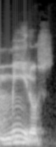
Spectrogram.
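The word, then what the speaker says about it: Meross: Entonces, también, si quieren interruptores inteligentes, o sea, perdón, plugs eh, inteligentes, la marca Miros, se escribe Meros, es muy buena y barata.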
